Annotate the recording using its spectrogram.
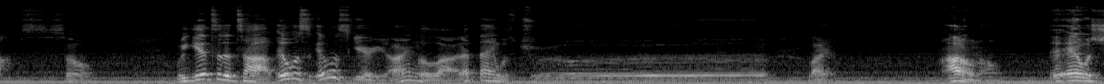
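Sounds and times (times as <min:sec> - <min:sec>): man humming steady note: 0:05.1 - 0:08.5.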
